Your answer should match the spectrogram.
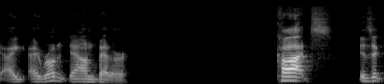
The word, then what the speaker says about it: Cootes: Okay, let's talk about Coates. Is it Coyotes? Let me just see. I wrote it down better. Cots. Is it Cots?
